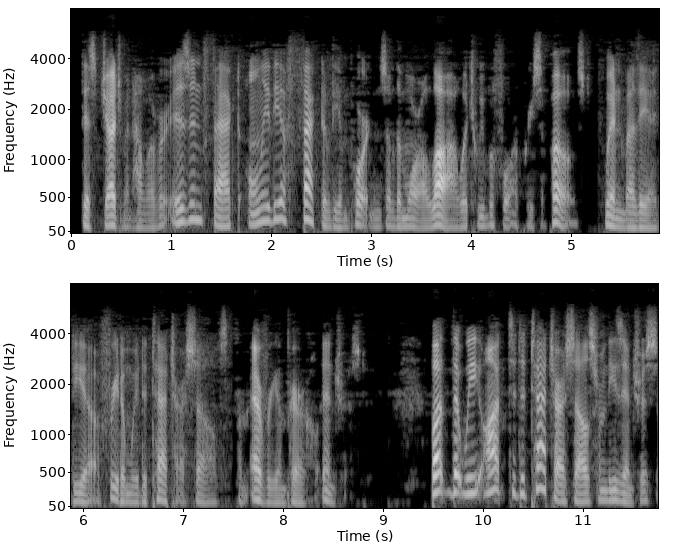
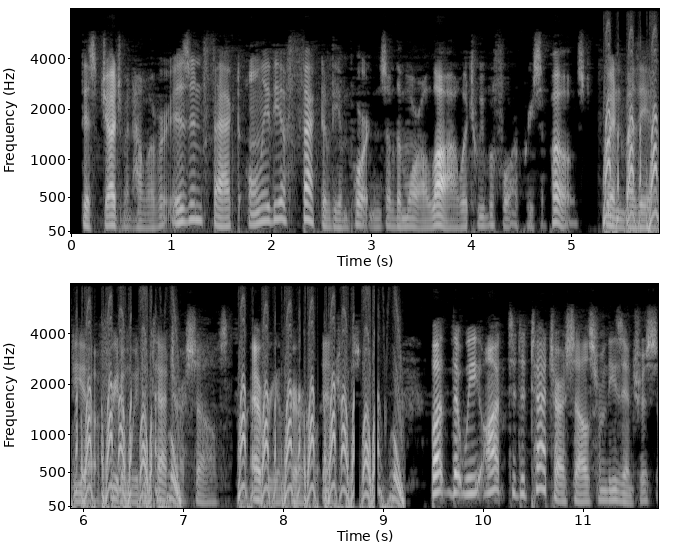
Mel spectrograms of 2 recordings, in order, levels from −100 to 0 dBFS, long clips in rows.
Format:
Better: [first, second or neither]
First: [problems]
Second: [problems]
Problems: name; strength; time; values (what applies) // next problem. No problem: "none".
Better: first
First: none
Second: background sound (Scratching (performance technique)); 2 dB above the speech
